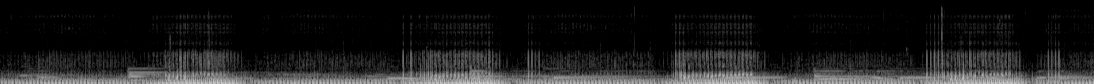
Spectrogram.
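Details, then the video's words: Cat nestled by a crackling fireplace, purring continuously in low, vibrating pulses; louder rumbling phases return roughly every two and a half seconds, alternating with softer ones, while faint held tones and occasional sharp crackles of burning wood sit underneath. "Purring Cat and Crackling Fireplace"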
